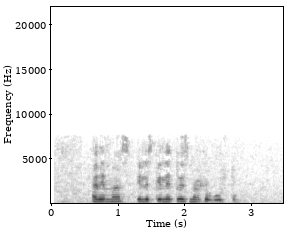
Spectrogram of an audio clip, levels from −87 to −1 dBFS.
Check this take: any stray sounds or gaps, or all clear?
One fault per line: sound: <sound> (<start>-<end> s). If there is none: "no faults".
no faults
